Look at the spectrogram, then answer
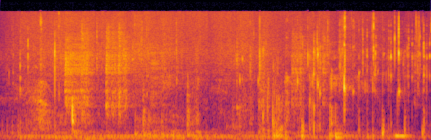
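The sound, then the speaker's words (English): Quiet gulping as someone downs a shot of Jägermeister with a hint of coffee, a few soft wet swallows and small clicks near the end over a low hum, with no talking. “So breathe all the way out and then drink.”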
